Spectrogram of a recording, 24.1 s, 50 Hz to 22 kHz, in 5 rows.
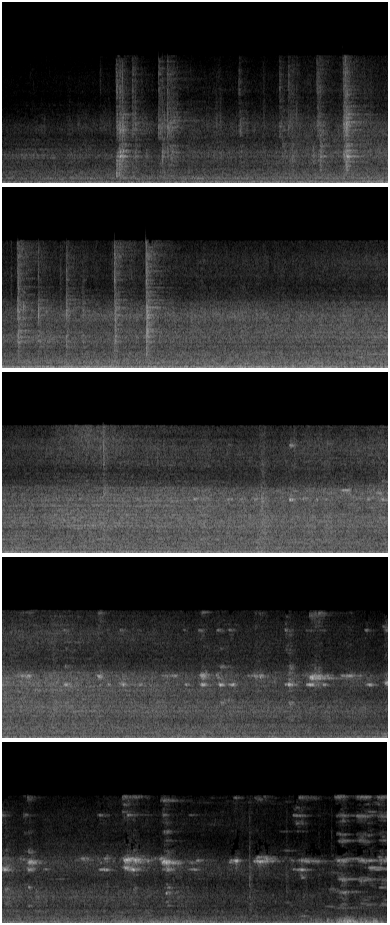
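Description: Pakistan Railways GEU-40 diesel-electric locomotive running past close by with its engine rumbling, followed by passenger coaches rolling by. Their wheels knock over the rail joints in quick irregular clacks during the second half.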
